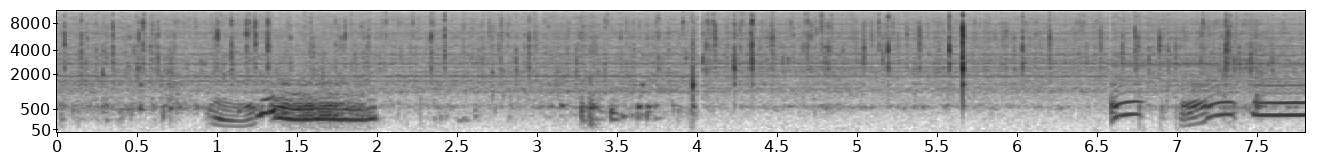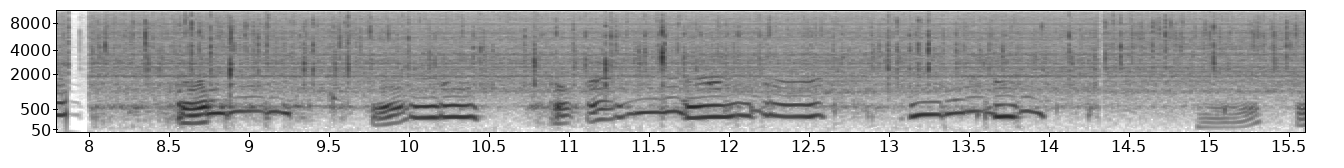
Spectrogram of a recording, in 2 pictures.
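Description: Galapagos sea lion giving wavering, moaning underwater calls that rise and fall in short bursts.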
